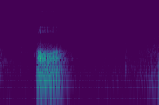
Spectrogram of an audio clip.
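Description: A short breath from the man at the handheld microphone, close to it, about half a second in and lasting about a third of a second, between spoken phrases.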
